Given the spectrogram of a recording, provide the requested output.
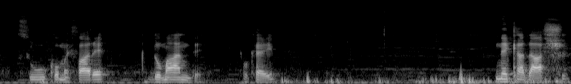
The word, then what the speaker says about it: ne kadar: Nekadash o Nekadar, ogni tanto la R alla fine la pronunciano un po' come una sh, ad esempio vuol dire quanto costa.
